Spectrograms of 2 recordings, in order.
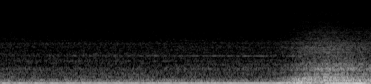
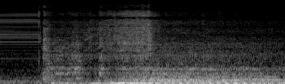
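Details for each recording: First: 1991 Mercedes 500SL R129, about 73,000-75,000 mi: revving brings a deep rushing fan roar that swells with engine speed; the aftermarket fan clutch engages too often and overcools, and the owner would return it if keeping the car. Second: 1991 Mercedes-Benz 500SL R129 V8, about 73,000–75,000 miles, engine compartment: short starter whir, then the engine catches instantly and settles into a smooth, even idle; it starts right up.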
